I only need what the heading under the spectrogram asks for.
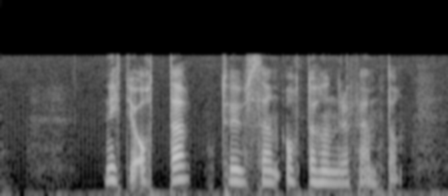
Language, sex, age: Swedish, female, 28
